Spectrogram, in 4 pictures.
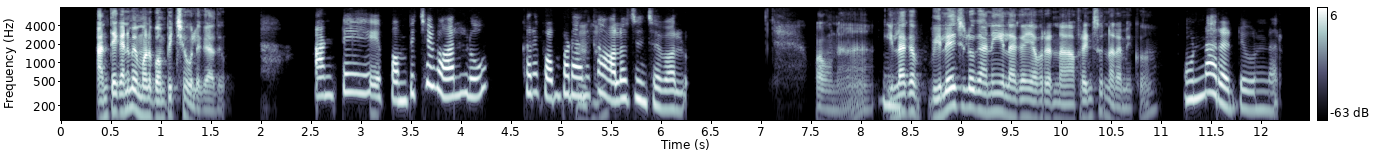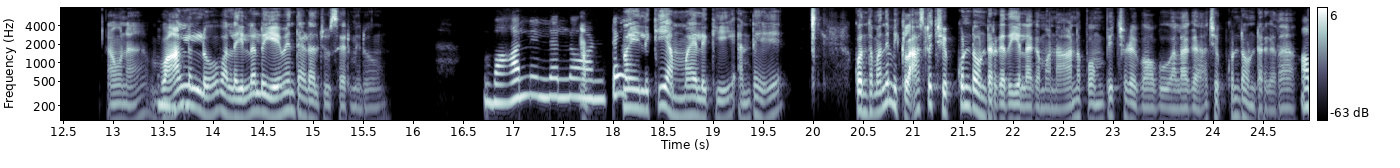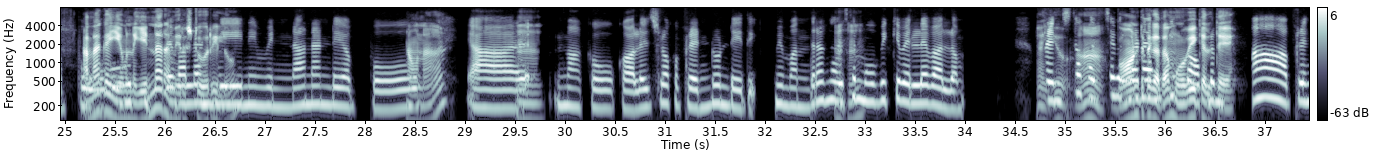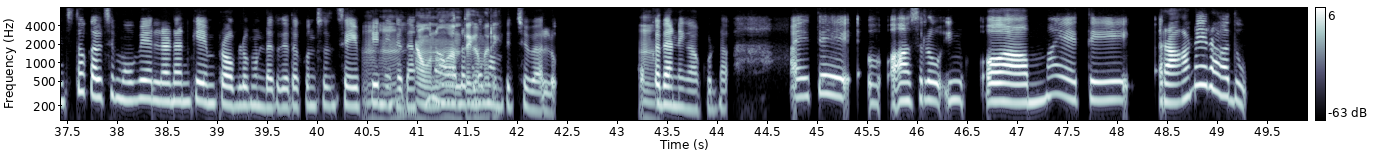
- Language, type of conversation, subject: Telugu, podcast, అమ్మాయిలు, అబ్బాయిల పాత్రలపై వివిధ తరాల అభిప్రాయాలు ఎంతవరకు మారాయి?
- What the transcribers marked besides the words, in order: tapping; in English: "విలేజ్‌లో"; in English: "ఫ్రెండ్స్"; lip smack; in English: "క్లాస్‌లో"; in English: "కాలేజ్‌లో"; in English: "ఫ్రెండ్"; in English: "మూవీకి"; in English: "ఫ్రెండ్స్‌తో"; in English: "ప్రాబ్లమ్"; in English: "మూవీకెళ్తే"; in English: "ఫ్రెండ్స్‌తో"; in English: "మూవీ"; in English: "ప్రాబ్లమ్"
